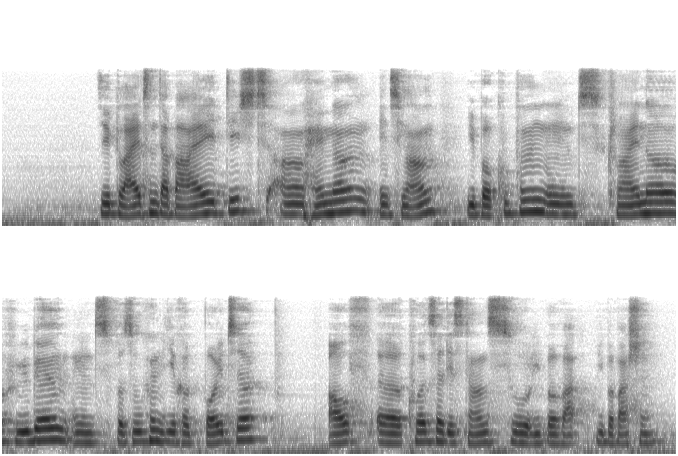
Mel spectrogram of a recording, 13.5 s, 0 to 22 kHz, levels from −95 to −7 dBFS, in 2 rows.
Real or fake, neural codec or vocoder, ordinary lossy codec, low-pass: fake; autoencoder, 48 kHz, 32 numbers a frame, DAC-VAE, trained on Japanese speech; none; 7.2 kHz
